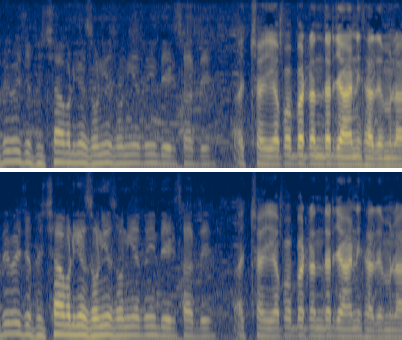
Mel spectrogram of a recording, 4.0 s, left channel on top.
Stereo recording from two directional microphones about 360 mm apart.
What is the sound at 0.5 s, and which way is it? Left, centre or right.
Speech, right.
